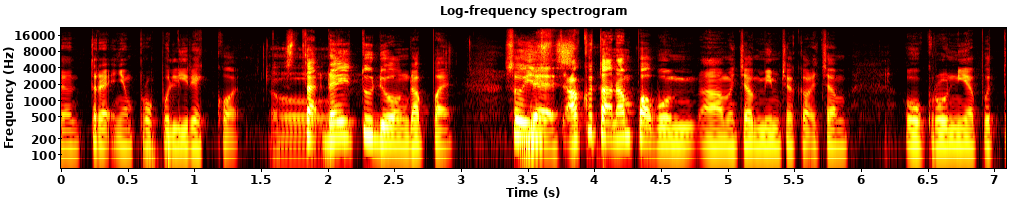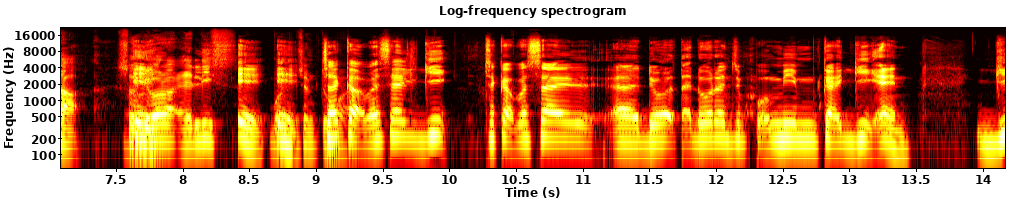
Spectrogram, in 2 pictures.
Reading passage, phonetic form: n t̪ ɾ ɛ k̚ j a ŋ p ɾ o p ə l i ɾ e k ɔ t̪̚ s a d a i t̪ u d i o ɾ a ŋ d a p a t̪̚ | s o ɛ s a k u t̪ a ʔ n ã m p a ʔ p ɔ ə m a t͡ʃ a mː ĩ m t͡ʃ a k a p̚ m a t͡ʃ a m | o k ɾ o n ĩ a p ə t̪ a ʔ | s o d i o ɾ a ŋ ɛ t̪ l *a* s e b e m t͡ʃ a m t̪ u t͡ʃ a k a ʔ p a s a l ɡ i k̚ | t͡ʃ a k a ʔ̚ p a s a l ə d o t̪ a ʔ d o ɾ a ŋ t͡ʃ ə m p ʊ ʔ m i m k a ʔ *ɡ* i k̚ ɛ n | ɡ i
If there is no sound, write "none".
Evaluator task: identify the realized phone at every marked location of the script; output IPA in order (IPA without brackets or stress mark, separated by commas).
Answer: i, ɡ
